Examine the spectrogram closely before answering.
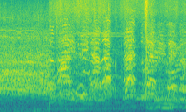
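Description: Young women shout and cheer excitedly up close.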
